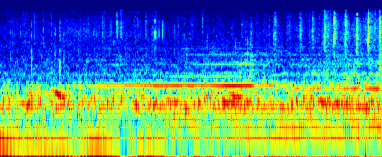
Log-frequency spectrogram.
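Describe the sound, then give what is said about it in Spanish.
Soft, low cooing of pigeons gathered on a rooftop, faint rolling calls repeating over a steady background hum. “Desde la puerta de la azotea observa a Rachmat rodeada de palomas junto a una ventana.”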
